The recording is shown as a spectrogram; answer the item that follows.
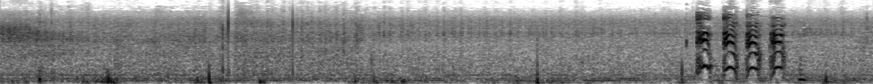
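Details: A female Cavalier King Charles Spaniel barks to get her owner's attention. After a quiet stretch with faint room noise, a quick run of four sharp, high, yappy barks comes near the end.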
